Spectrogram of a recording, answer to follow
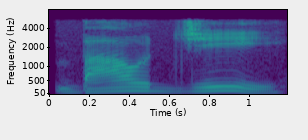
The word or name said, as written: Pao-chi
